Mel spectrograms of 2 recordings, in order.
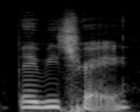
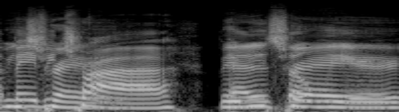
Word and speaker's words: Baby Tra: is hi baby Trey that's how you pronounce it right yes baby Trey not baby try weird come on now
